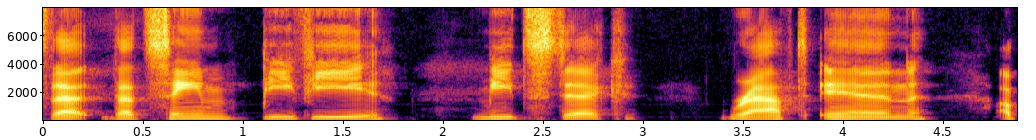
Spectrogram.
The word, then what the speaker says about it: BiFi: It's spelled BiFi, like Wi-Fi.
